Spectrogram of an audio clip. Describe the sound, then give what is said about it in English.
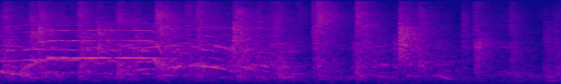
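A small group claps together for a woman who has just eaten her prunes, in quick, uneven bursts, steady at first and then thinning into scattered claps near the end, moderately loud. “Everyone clap for”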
